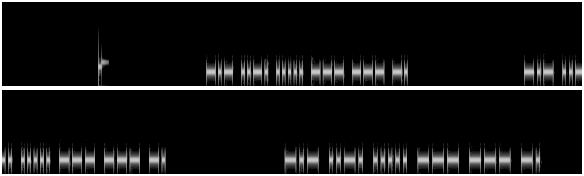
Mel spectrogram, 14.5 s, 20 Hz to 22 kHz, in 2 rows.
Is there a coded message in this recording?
Yes: Morse code from 2.6 to 14.0 s, heard as a keyed tone, about 31 wpm, 700 Hz. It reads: KF5OON KF5OON KF5OON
